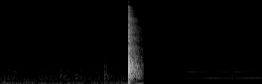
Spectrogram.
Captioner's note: clap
